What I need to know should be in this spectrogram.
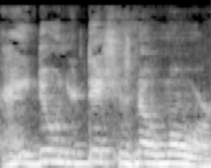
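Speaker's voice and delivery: acted, high, loud, upset, fed-up tone. Recounting a film scene, the speaker quotes Lea Thompson's reply, mock-upset. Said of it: "she gets all upset".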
